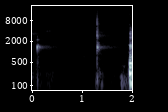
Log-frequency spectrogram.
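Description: A pause in the conversation: near silence with a couple of faint, brief clicks, then a man's voice begins speaking near the end.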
